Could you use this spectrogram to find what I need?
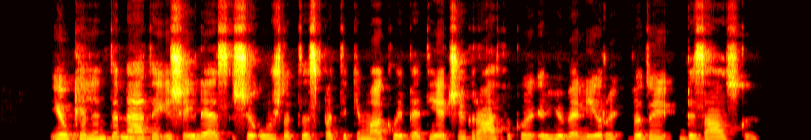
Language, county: Lithuanian, Kaunas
